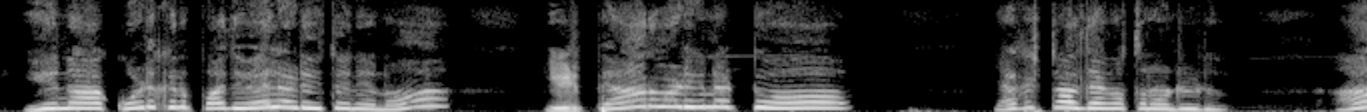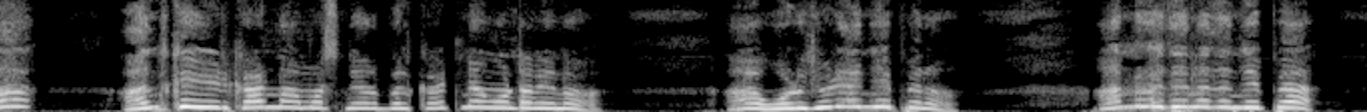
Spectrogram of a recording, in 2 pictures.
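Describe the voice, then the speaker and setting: This is a cartoonish character voice at an extremely high pitch. The pace is moderate. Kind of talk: comic spoof dubbing. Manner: rustic coastal village speech.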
